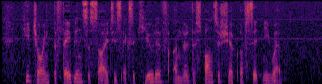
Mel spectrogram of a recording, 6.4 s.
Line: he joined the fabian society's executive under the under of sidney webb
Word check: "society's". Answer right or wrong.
right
